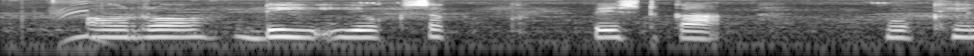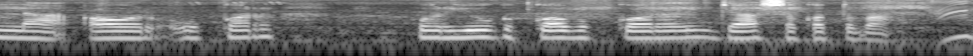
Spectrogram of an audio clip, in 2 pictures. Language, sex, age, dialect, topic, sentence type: Bhojpuri, female, <18, Southern / Standard, agriculture, question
